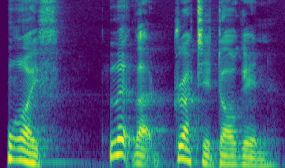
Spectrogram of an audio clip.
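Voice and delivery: slow, emphatic order to the wife; lightly voiced grumpy farmer; irritated farmer. A narrator's reading.

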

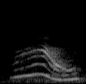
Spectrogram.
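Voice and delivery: very high meow; cat's meow. Acted. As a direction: mew like a cat in a high little voice. Cat replies to narrator.

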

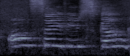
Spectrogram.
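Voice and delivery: high, loud heroic call. Acted. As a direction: call up to a friend in trouble. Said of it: "she called".

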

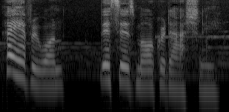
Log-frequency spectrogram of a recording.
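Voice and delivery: usual speaking voice

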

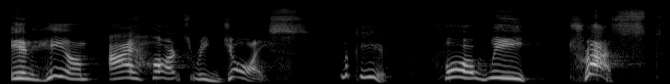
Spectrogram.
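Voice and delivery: slow, solemn psalm reading; scripture reading. Acted. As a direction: stretch each word of the verse like a prayer.

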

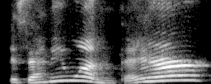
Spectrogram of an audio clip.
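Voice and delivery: wary man asking. A narrator's reading. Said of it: "the man asked".

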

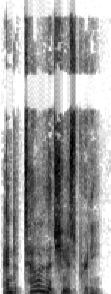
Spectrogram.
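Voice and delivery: high-pitched sister voice; high sister nudging her brother; sister's quick advice. A narrator's reading. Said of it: "and quickly adds".

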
